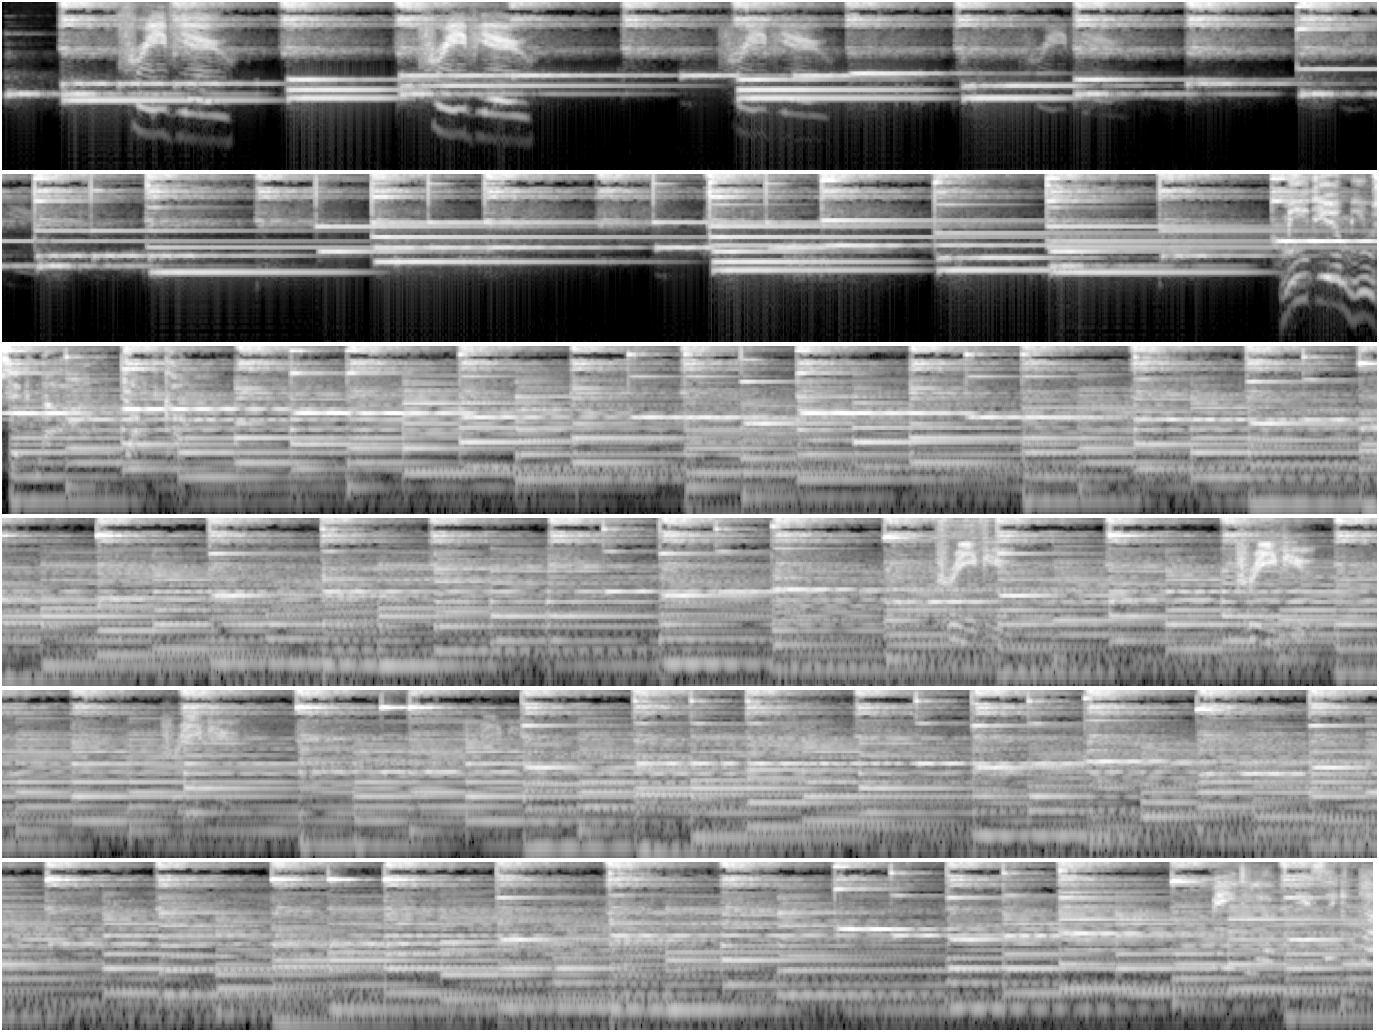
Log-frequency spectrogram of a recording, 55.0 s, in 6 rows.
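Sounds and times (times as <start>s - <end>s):
Christmas carol as on-hold music: 0.0s - 54.9s.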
